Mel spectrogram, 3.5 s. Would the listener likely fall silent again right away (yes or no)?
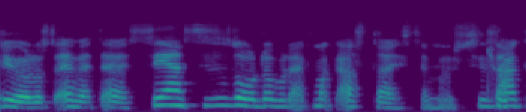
yes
